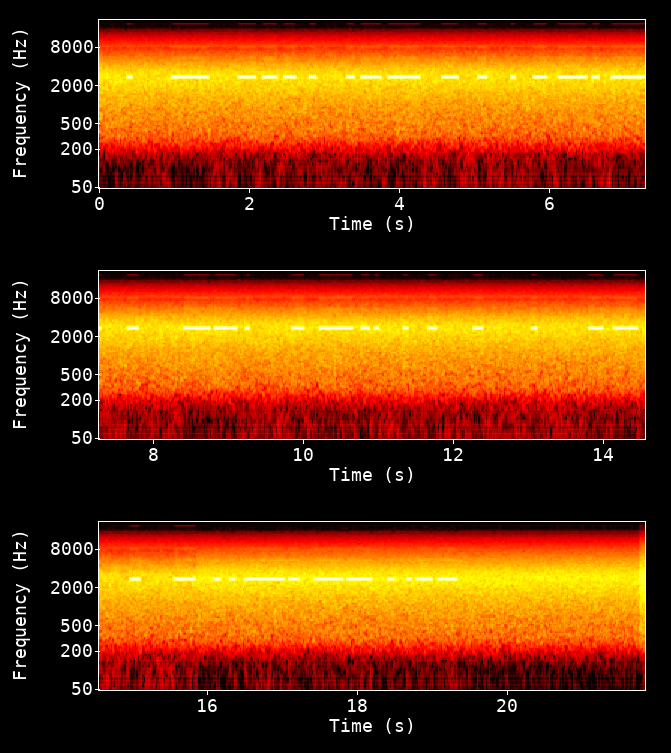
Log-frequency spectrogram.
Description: Beeps of irregular length, with radio hiss and a squelch burst at the end. There is no code.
